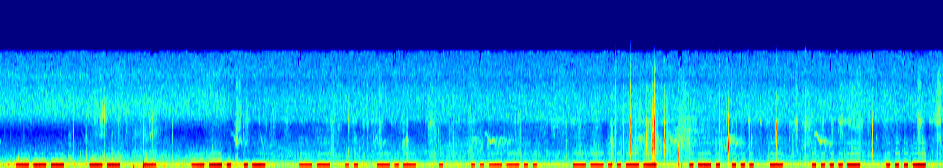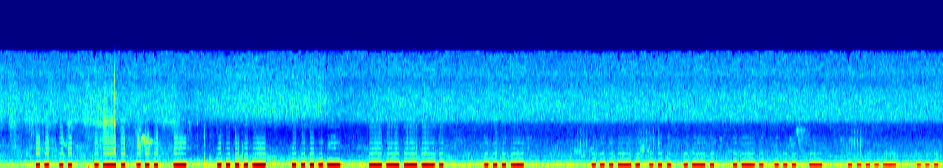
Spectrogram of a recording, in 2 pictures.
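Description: Morse code (CW) from a portable ham radio transceiver: a single-pitch beep keyed on and off in dots and dashes throughout, over faint band hiss.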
